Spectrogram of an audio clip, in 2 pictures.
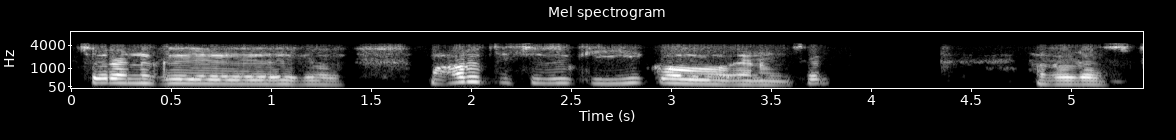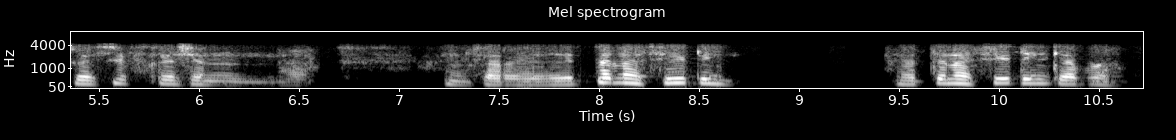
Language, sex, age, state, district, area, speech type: Tamil, male, 18-30, Tamil Nadu, Krishnagiri, rural, conversation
